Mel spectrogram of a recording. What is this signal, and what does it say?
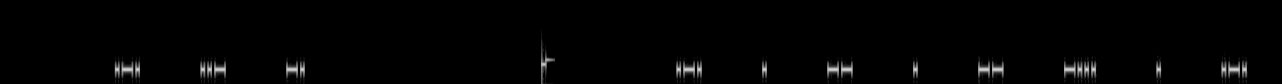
Morse code, heard as a keyed tone, about 36 wpm, spaced as for 12 wpm, 690 Hz. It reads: RUN REMEMBER
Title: 6x Character Spacing - Top 500 Words - 35wpm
